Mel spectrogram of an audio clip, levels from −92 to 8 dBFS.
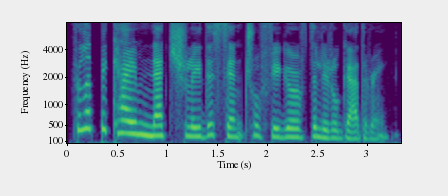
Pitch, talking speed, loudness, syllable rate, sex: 235 Hz, 180 wpm, -20 LUFS, 6.8 syllables/s, female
